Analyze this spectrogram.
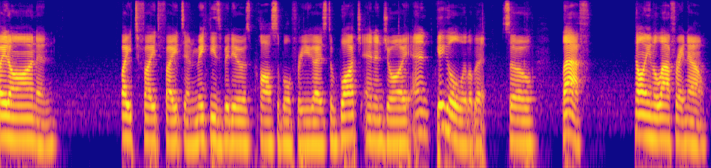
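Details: Self-reported stuttering in a male speaker who says he stutters a lot and stumbles on words, just a part of himself; stuttering.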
